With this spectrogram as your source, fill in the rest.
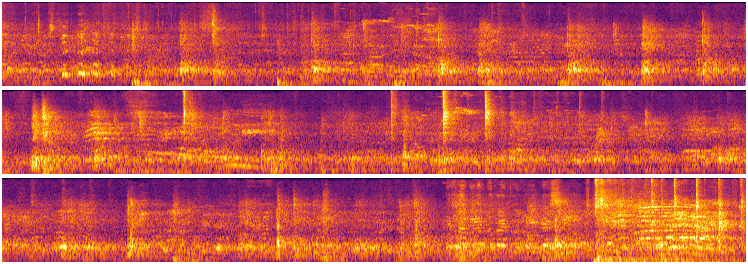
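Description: Young men call out to each other during play.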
